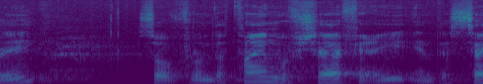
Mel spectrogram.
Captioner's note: speaking in foreign language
